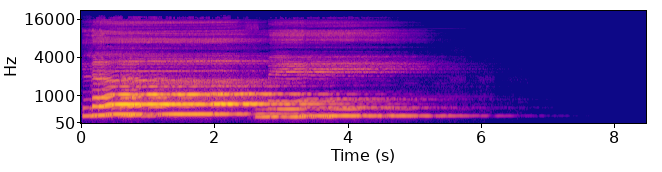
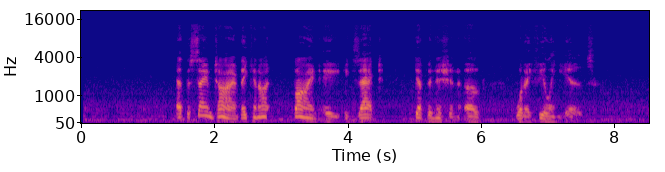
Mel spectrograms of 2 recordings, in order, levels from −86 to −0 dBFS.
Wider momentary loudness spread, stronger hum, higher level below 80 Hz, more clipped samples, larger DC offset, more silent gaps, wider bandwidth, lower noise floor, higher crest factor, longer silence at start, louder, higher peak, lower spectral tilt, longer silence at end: first, 18 LU vs 11 LU; neither; second, -76 dBFS vs -70 dBFS; neither; neither; neither; first, 18 kHz vs 14 kHz; first, -79 dBFS vs -59 dBFS; second, 16 dB vs 22 dB; about the same, 0 s vs 0.05 s; first, -17 LUFS vs -34 LUFS; first, -2 dBFS vs -14 dBFS; second, -1.5 dB/octave vs -5.5 dB/octave; first, 2.9 s vs 0.85 s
